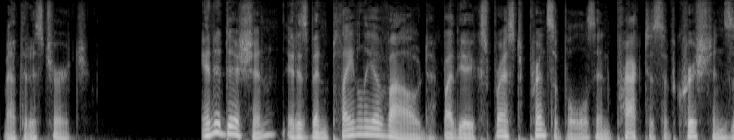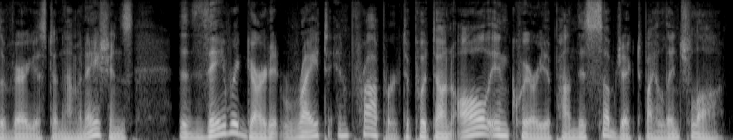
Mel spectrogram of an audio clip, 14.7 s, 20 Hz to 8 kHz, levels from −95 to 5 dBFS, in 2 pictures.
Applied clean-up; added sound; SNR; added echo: none; none; none; none.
